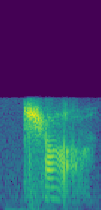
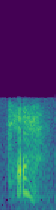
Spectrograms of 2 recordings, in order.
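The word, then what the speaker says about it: cha (茶): And the most of the dialects of Chinese, it is pronounced cha or chai. But in the central coast of China and in Southeast Asia, it is pronounced ti or te.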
